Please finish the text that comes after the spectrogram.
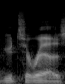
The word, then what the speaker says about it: Guterres: And this fella is the United Nations Secretary General Antonio Guterres, I believe is how it's said.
